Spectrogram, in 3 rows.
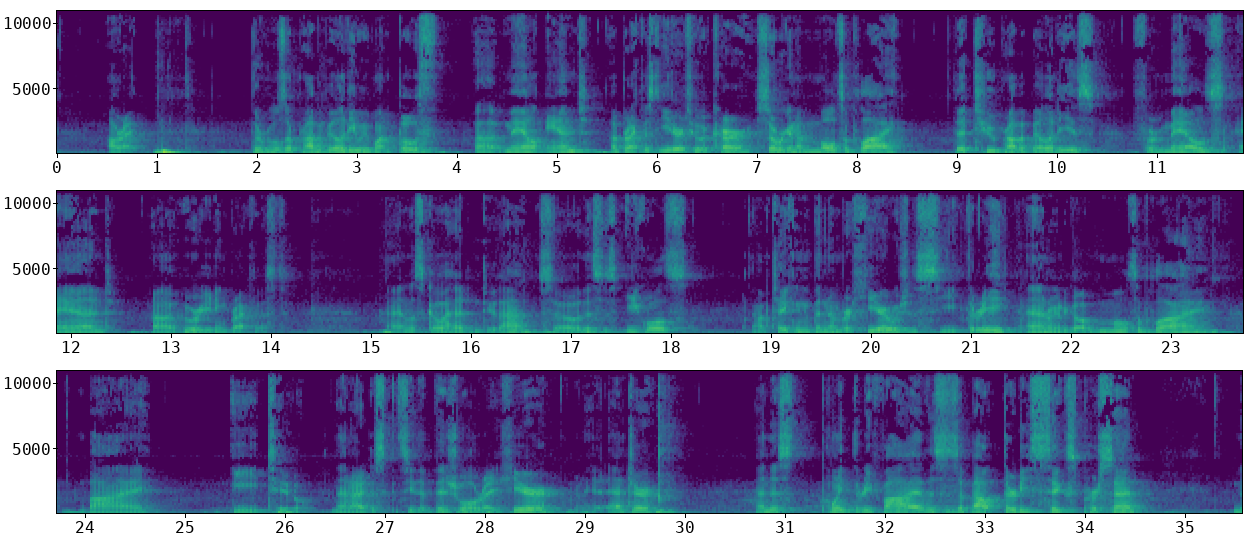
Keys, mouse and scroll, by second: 1.7-3.6 drag, 11.0-12.4 drag, 12.9 click, 14.9 click, 19.1 click, 22.1 click, 23.0 *, 25.1 typing, 29.6 Return, 30.7-32.8 drag.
